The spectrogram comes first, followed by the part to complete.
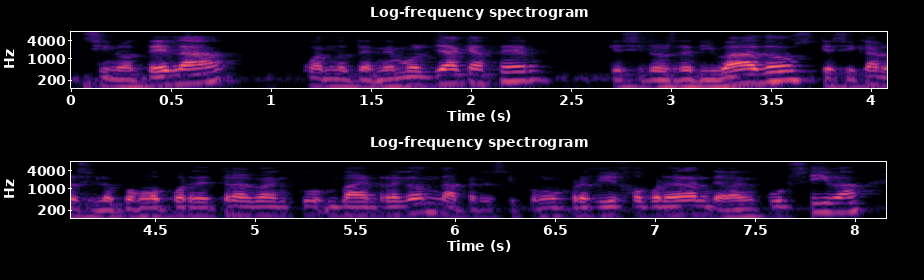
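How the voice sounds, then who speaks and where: Husky-voiced man explaining on a panel. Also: mid-range voice, animated, quick pace, hardly any pauses. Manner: explanatory, colloquial. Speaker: panel guest. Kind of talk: casual panel discussion.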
